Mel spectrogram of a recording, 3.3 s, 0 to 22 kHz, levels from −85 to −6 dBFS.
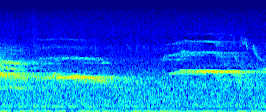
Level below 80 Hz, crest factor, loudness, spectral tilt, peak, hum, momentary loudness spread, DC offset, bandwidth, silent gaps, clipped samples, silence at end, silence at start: -52 dBFS; 16 dB; -37 LUFS; -2.5 dB/octave; -22 dBFS; none; 14 LU; under 0.1%; 16 kHz; none; under 0.1%; 0 s; 0 s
